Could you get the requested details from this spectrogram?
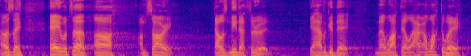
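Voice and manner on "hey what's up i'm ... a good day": usual speaking voice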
